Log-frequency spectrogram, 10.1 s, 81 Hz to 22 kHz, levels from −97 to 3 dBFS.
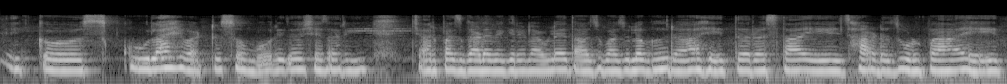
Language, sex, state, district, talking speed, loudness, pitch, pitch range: Marathi, female, Maharashtra, Dhule, 115 wpm, -24 LUFS, 205 Hz, 200-210 Hz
